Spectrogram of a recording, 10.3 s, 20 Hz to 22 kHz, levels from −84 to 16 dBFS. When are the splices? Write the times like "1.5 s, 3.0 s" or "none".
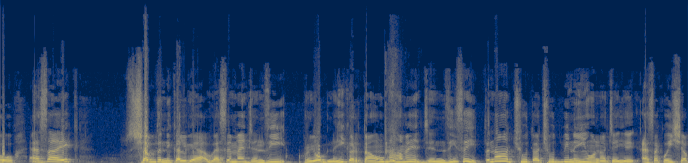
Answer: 5.8 s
